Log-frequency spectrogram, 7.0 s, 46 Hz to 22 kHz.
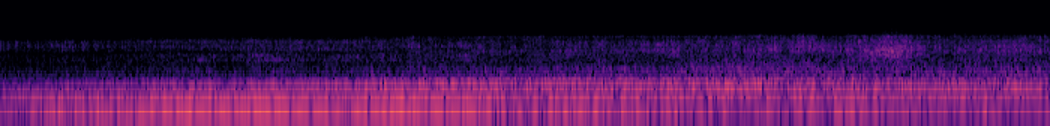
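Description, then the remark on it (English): Propeller aircraft engines roar in a steady, loud drone with a deep throbbing hum during takeoff from runway 28 with the wind west at 15 miles, holding an even level throughout with no voices. “Well, Robbie, looks like the motors are going to run okay.”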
